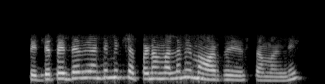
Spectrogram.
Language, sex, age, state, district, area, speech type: Telugu, female, 18-30, Telangana, Siddipet, urban, conversation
